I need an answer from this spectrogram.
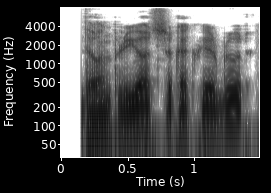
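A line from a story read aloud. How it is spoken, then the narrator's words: Plain. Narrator (Russian): ответил ему Раух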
